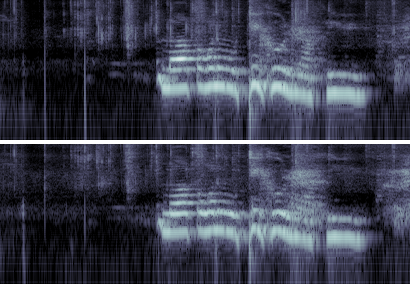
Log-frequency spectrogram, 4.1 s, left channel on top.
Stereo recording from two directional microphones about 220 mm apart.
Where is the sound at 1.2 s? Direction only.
35° left (ahead or behind).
